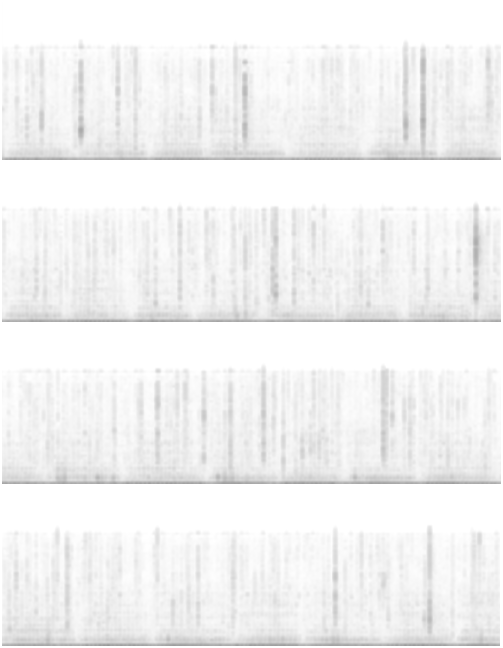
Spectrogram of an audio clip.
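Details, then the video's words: A cat purrs in a low, throbbing rumble that rises and falls with regular breaths, while a cozy fireplace crackles with scattered sharp pops throughout. "Purring Cat with Cozy Crackling Fireplace Sound"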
